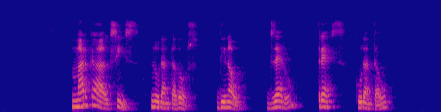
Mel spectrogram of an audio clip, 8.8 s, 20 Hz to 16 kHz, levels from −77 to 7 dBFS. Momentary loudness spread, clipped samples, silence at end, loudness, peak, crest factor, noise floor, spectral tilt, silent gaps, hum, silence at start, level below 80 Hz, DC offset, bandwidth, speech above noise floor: 17 LU; under 0.1%; 1.05 s; -29 LUFS; -10 dBFS; 20 dB; -83 dBFS; -5 dB/octave; none; none; 1.45 s; -72 dBFS; under 0.1%; 8.2 kHz; 54 dB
